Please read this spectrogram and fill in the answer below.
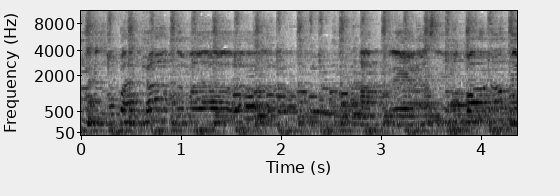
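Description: Wedding band playing fast dance music for a circle dance: a steady, driving beat under a bending instrumental melody line.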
